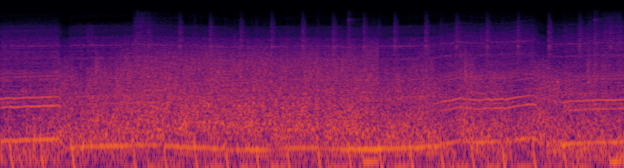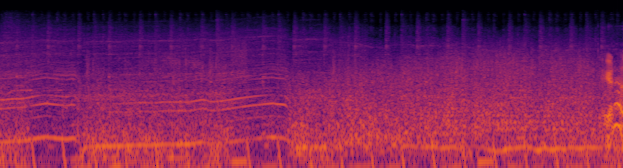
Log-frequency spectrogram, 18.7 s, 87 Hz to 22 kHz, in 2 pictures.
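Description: Race car sliding over a dirt track in Gran Turismo 4, a steady engine drone with shifting pitch and loose gravel rumble running continuously throughout.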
